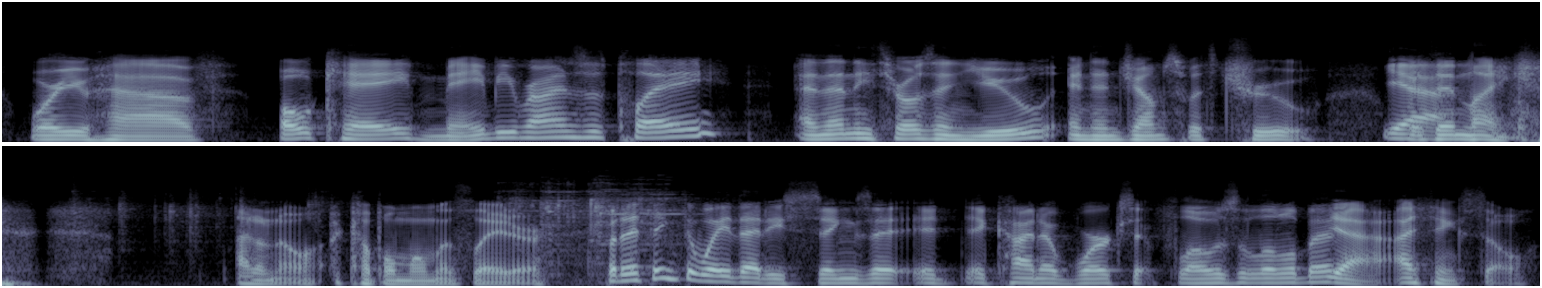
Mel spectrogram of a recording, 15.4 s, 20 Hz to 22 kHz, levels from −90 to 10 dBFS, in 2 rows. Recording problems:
muffled; very; fading above 3.5 kHz
clattering dishes; faint; from 8 to 11 s; peak 10 dB below the speech

